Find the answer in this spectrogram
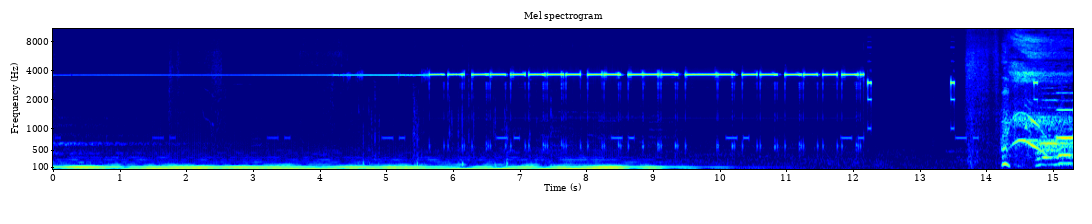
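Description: Hospital patient monitor alarm: a continuous high tone with repeated beeps, the steady tone of a flatline as the monitor's traces run flat, over a low droning film score that fades away. The beeping then stands alone for a couple of seconds before all sound cuts off suddenly about twelve seconds in.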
